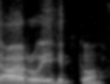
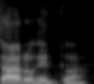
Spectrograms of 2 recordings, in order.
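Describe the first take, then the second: First: There is a y sound before the h. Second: There is no y sound before the h. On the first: The speaker calls it wrong. "we don't say Aruihitva" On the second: The speaker calls it right. "Just Aruhitva"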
